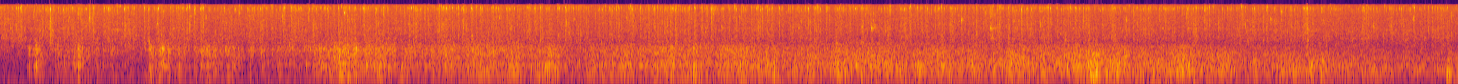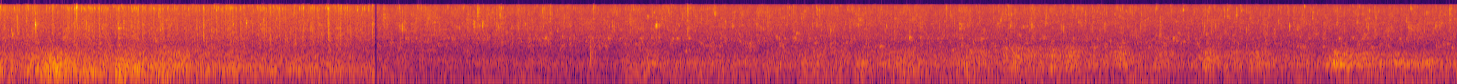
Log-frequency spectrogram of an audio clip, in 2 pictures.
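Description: Thunder rolling over steady rain. The rumble swells about a second in, stays loud for around fifteen seconds and then dies away, leaving the rain hissing.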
